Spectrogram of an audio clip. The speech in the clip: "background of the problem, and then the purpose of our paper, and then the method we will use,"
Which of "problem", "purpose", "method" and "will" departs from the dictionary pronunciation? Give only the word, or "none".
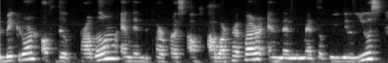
method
